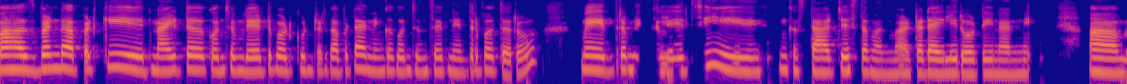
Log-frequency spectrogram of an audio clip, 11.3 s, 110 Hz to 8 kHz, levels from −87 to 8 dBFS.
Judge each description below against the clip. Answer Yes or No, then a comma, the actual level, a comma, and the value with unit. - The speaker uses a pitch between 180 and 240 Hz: Yes, high, 215 Hz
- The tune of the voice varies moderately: No, narrow, 2.1 semitones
